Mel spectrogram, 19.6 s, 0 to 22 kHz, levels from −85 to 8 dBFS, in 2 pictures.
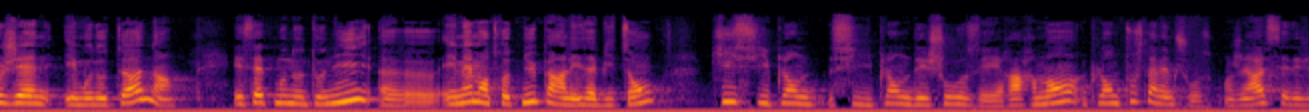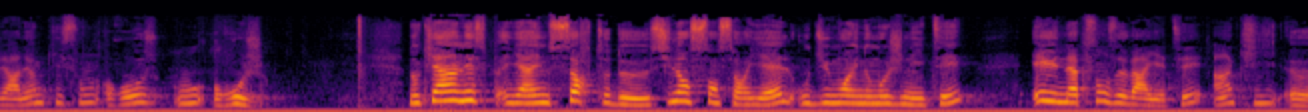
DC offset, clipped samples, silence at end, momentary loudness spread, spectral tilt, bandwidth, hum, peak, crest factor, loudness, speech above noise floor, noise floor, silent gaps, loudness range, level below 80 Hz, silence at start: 1%; under 0.1%; 0 s; 14 LU; -4 dB/octave; 13.5 kHz; none; -2 dBFS; 22 dB; -23 LUFS; 35 dB; -57 dBFS; none; 8 LU; -56 dBFS; 0 s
